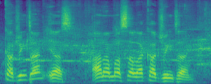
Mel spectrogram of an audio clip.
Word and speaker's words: Codrington: Anna Marella ah codrington did I did I pronounce that right kington yes Anna Marella kington well done Mr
